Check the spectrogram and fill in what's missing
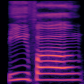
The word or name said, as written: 比方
